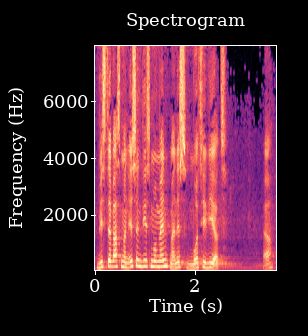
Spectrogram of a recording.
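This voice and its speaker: A man delivers a sermon in a loose, conversational way. His voice sits a bit high for a man. He keeps asking the audience questions as he goes. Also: moderate pace, darkish tone. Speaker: preacher.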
